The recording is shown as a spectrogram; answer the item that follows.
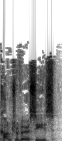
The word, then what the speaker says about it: controversies: One of the biggest controversies, to use an American pronunciation of the word, one of the biggest controversies in throughout the history of the church has been this Calvinism versus Arminian whole thing.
